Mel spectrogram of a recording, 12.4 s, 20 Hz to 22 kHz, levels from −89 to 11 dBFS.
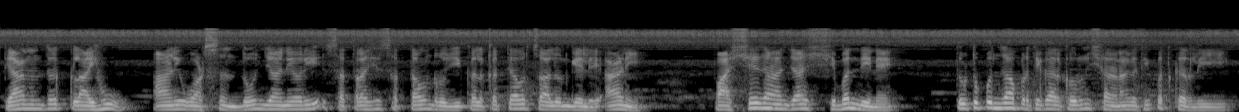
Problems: background sounds at intervals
